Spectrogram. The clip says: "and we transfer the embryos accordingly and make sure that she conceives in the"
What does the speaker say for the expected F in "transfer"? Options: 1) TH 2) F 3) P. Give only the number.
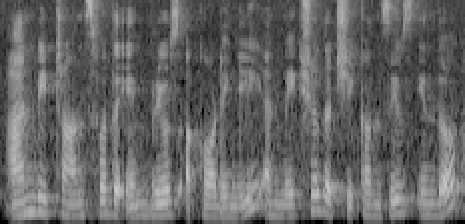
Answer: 2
